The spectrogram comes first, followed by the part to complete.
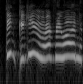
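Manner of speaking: mock cartoonish Italian accent. Wanting to learn a better accent, the speaker recalls the old one: stupid Italian Mickey Mouse accent. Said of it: "the stupid Italian Mickey Mouse accent".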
